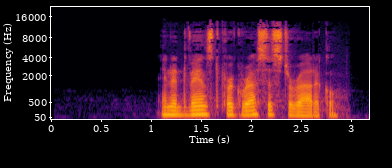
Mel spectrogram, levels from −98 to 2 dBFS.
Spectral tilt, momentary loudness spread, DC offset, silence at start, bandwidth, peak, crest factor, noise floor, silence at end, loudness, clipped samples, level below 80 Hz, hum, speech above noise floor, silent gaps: -4 dB/octave; 9 LU; under 0.1%; 1.1 s; 14 kHz; -2 dBFS; 20 dB; -76 dBFS; 0.3 s; -19 LUFS; under 0.1%; -50 dBFS; none; 57 dB; none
